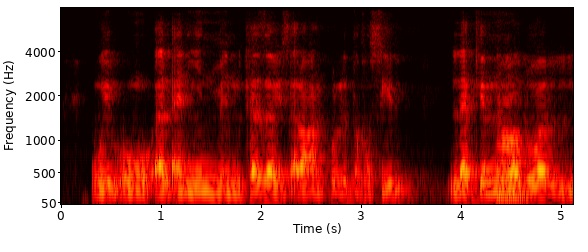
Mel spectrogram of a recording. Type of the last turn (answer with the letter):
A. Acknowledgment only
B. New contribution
A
